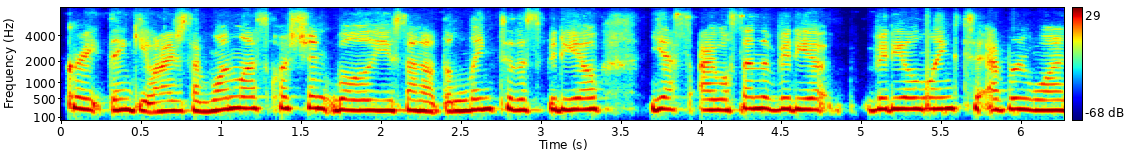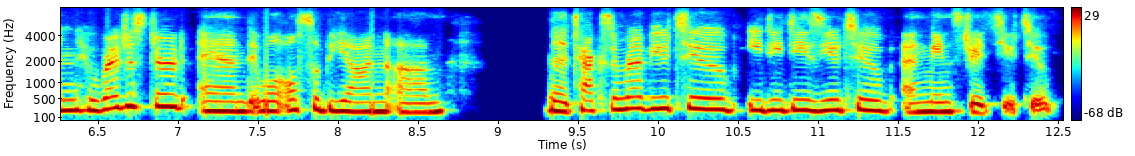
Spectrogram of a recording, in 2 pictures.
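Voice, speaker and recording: Woman, fairly high pitch, casual webinar exchange, dull online call recording, dry. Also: steady tone, a little fast, a little mellow, dry recording. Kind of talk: casual question and answer.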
